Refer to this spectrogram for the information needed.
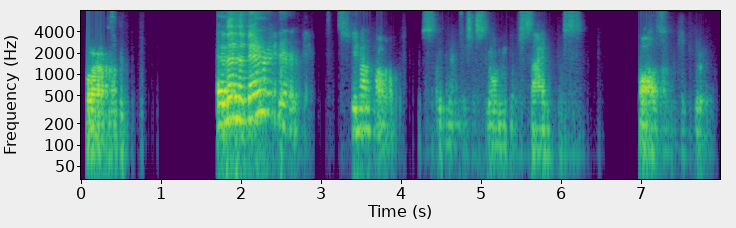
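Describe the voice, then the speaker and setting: A man's voice: a little high, huge pitch swings, unhurried, long pauses, a little hiss or hum. A man from Finland giving an academic workshop talk, hesitant, with many fillers and restarts. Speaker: academic speaker. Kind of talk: conference talk. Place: university seminar room. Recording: roomy hall with faint ambience.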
